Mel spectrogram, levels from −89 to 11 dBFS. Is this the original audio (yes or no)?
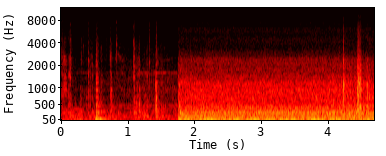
yes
